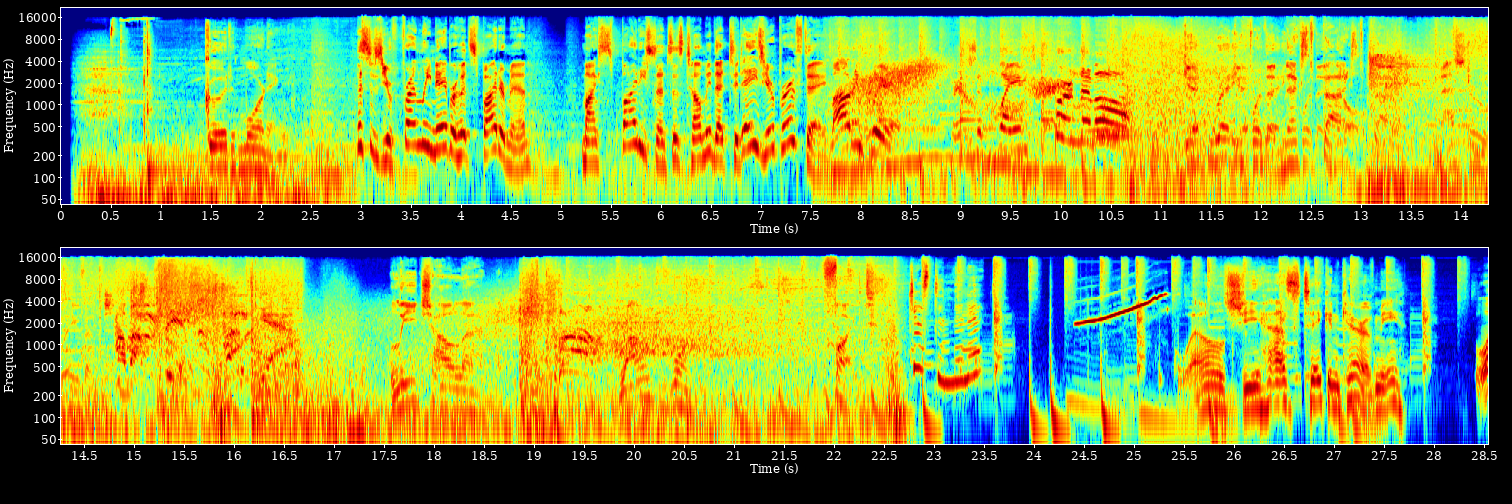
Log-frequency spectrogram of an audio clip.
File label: character; USA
